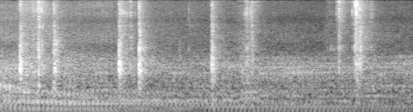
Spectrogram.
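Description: Several sharp, irregular knocks of a wooden mallet striking bamboo slats as they are tapped into place in a woven bamboo panel, over a steady low hum.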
